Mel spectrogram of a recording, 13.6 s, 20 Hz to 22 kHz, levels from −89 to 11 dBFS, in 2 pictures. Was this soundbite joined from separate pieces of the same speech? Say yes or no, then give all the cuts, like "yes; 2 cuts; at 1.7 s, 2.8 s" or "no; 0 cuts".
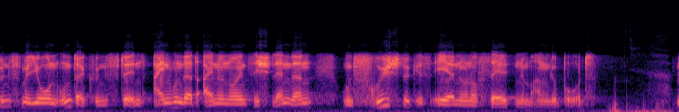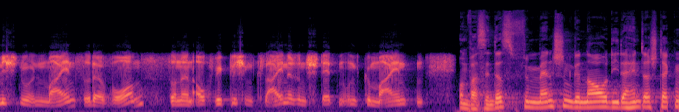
yes; 2 cuts; at 6.7 s, 11.3 s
